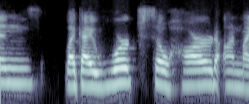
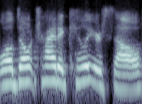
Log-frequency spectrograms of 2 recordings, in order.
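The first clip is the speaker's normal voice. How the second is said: put-on sarcastic, joking tone. Retelling a friend's reply on the phone: imitating Kahea's sarcastic joking. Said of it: "just really sarcastically and jokingly".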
